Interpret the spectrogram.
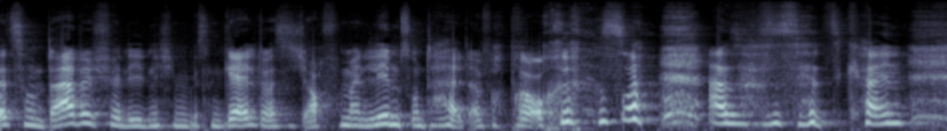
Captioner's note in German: gelächter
